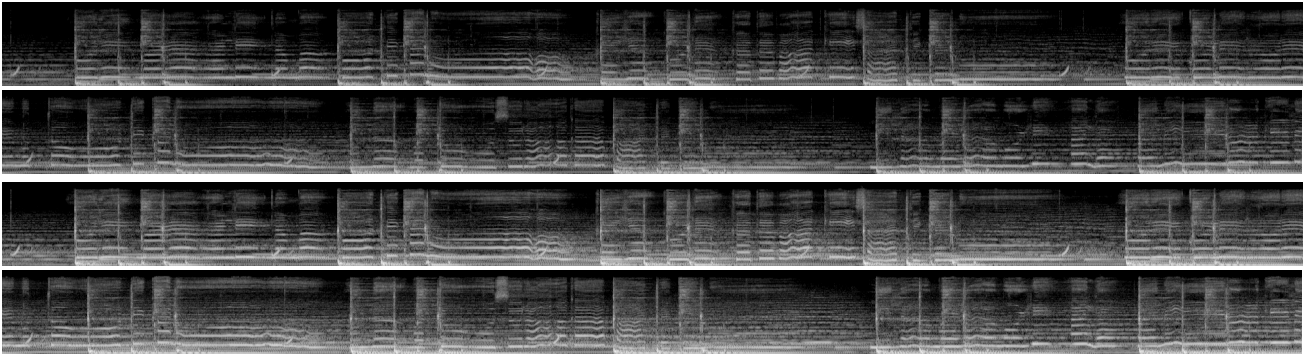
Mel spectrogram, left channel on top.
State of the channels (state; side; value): quieter; left; 8.6 dB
